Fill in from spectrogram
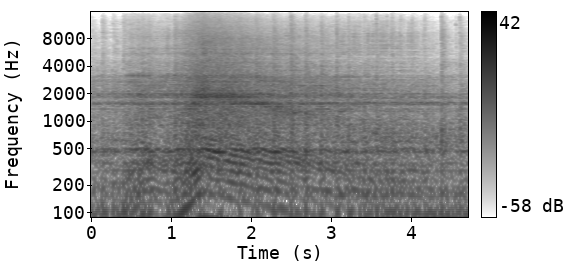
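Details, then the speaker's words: Kawasaki KE175 vintage two-stroke motorcycle pulled out of storage and made street-ready, transmission case oil checked: crisp two-stroke blip rises cleanly and settles back without bogging or misfire; healthy engine. "i've got to go run my errands and i'm going to take this because it's running now"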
